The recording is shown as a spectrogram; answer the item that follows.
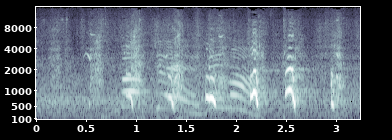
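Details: Giant Schnauzers Alba of Heart and Heart Boy Radinie, happy on a winter walk: about seven sharp, high yelping whines in quick succession, each sliding downward, with light background noise outdoors.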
